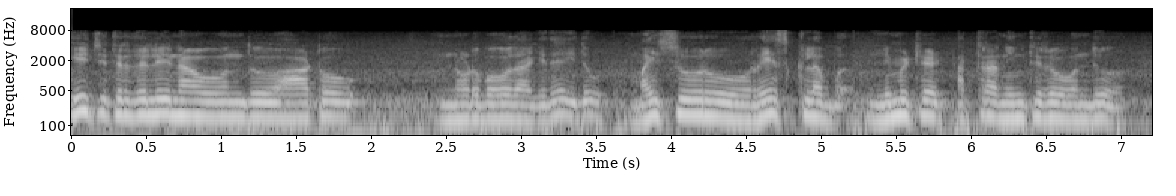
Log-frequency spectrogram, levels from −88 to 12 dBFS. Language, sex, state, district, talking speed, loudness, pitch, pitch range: Kannada, male, Karnataka, Mysore, 125 wpm, -14 LUFS, 145 Hz, 135-155 Hz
